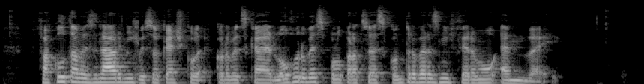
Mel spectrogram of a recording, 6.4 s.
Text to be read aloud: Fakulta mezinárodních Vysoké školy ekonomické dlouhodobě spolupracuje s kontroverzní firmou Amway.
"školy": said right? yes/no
yes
